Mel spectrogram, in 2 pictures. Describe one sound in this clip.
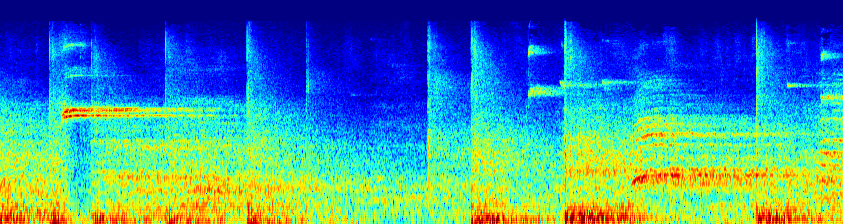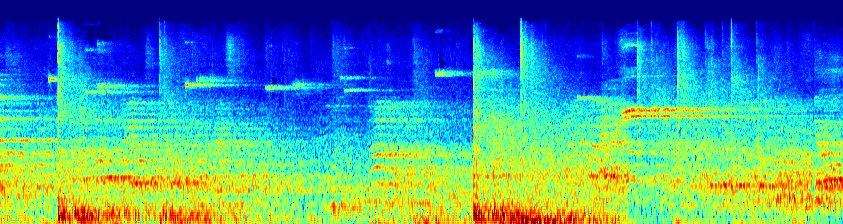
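Young women shout and call out during play.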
